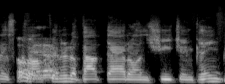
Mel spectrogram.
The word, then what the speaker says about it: Xi Jinping: Xi Jinping. Yeah, the XI is pronounced G, not C, but G.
